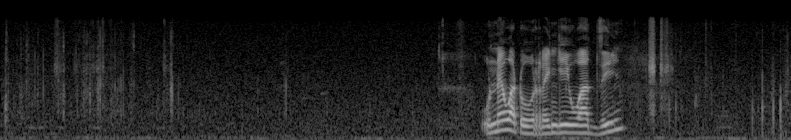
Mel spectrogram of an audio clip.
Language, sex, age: Venda, male, 37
